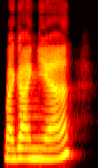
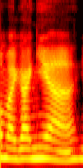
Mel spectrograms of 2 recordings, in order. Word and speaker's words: Magaña: Alex Magaña, right? That's how you say your name, right? – Yeah, yeah. Don't forget about the accent mark on the end. – I know, Magaña, you know, the end.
